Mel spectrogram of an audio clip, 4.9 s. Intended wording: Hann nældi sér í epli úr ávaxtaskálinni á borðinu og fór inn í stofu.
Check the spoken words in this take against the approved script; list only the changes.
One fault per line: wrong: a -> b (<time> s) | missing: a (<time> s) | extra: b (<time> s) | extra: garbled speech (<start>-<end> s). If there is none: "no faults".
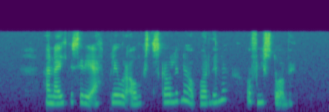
missing: fór (3.9 s)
